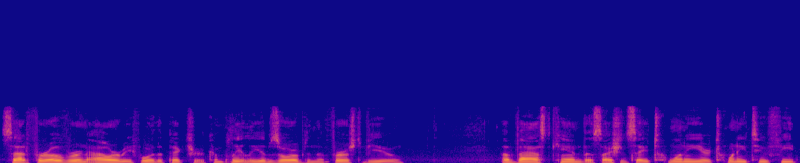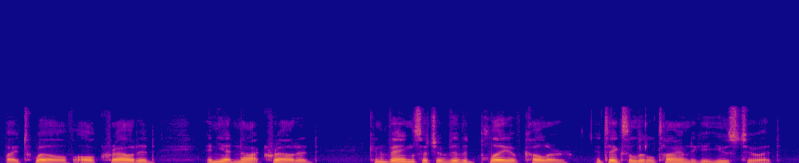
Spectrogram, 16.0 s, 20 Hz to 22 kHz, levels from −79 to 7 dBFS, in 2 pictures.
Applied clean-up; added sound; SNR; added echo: none; none; none; none.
